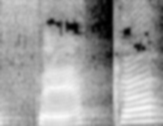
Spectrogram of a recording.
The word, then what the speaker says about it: seca: ele né seca agora se eu usar essa palavra como uma ação um verbo eu vou ter que ir pronunciar com som aberto a blusa seca no varal então a blusa está lá secando é uma ação é um verbo então agora a palavra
